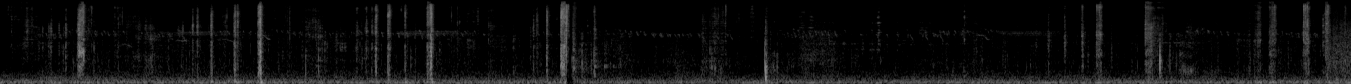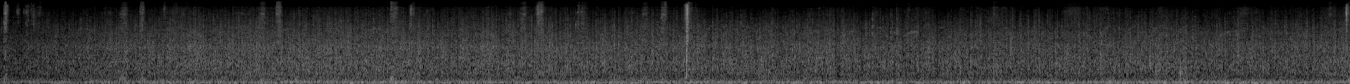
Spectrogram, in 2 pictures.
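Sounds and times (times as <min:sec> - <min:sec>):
steady rain hiss: 0:13.3 - 0:27.0.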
